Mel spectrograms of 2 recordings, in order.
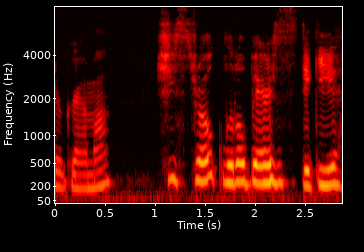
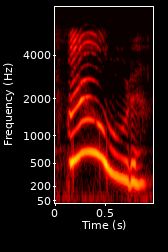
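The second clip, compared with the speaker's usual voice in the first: much higher, louder cry; excited; 12 semitones higher, 7 dB louder than usual. Acted. Little Bear spotting bees' nest, excited high cry. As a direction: shout out the find with glee. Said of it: "he told Grandma".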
